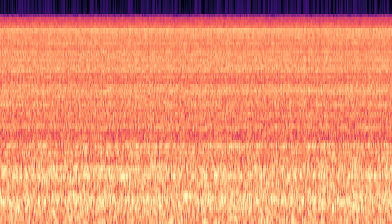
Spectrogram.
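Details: Wet vac pump with its water supply restored: a smooth, steady airy rush with no surging; without water it runs very hot, sounds different and loses inches of mercury.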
